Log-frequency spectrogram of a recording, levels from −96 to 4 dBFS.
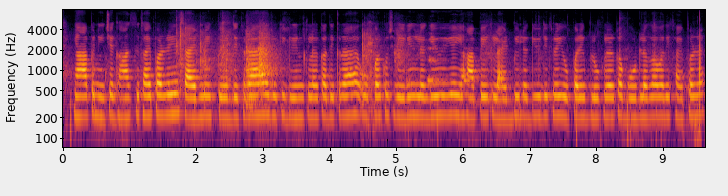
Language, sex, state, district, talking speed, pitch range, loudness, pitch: Hindi, female, Uttar Pradesh, Ghazipur, 320 wpm, 200-210 Hz, -18 LUFS, 205 Hz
